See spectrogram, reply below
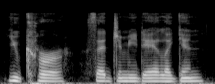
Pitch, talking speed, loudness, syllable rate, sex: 150 Hz, 165 wpm, -16 LUFS, 4.2 syllables/s, female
